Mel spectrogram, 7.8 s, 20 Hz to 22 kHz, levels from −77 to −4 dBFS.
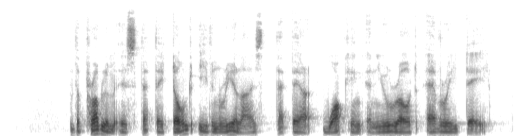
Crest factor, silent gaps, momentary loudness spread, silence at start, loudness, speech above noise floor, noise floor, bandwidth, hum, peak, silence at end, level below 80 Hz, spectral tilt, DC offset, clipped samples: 22 dB; none; 10 LU; 1.05 s; -28 LUFS; 41 dB; -69 dBFS; 16 kHz; none; -6 dBFS; 0.5 s; -68 dBFS; -6 dB/octave; under 0.1%; under 0.1%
